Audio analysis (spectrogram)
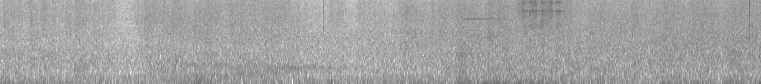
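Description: A waterfall in the Elden Ring video game rushes as a steady, dense roar of falling water, even and continuous throughout with no voices.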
